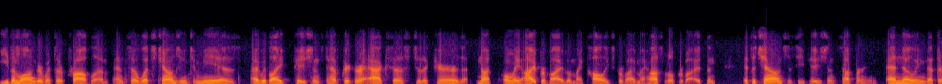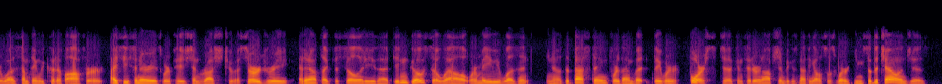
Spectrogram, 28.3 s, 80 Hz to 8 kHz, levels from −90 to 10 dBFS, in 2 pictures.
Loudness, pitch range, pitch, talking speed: -21 LUFS, 95-105 Hz, 100 Hz, 210 wpm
